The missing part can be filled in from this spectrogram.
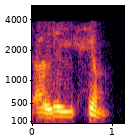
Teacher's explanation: a person may think that you're saying the Ha with a long sound. But in fact, it's a short sound. So the correct pronunciation of that would be Aleihim.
